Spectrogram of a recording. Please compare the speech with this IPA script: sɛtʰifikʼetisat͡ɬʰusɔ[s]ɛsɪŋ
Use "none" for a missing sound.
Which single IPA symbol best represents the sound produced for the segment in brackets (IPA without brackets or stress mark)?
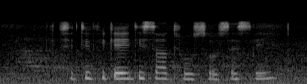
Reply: s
